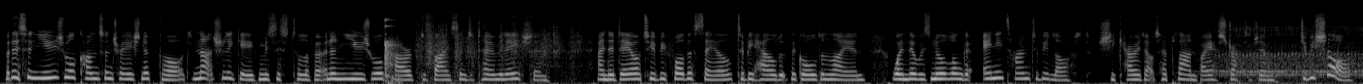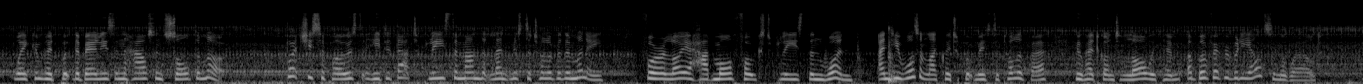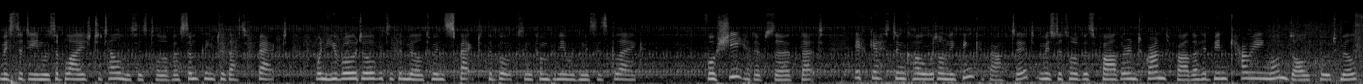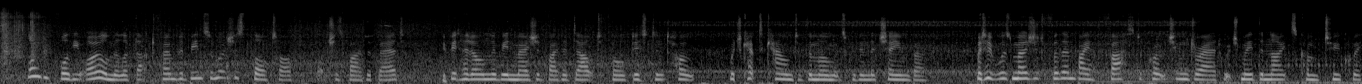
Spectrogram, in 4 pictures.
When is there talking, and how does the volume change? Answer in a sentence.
The talking can be heard from 0.1 to 54.4 s, at a steady volume.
